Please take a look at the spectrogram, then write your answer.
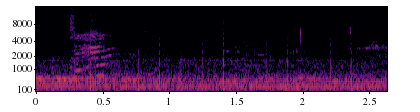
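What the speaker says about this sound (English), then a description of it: "No, it's when I lean backwards and forwards, it squeaks." Thin, high squeaks from an office chair creaking as it rocks back and forth, faint and whiny, almost like a cat's meow, over a low background hum.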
